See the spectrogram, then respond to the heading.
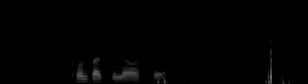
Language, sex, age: Afrikaans, male, 18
